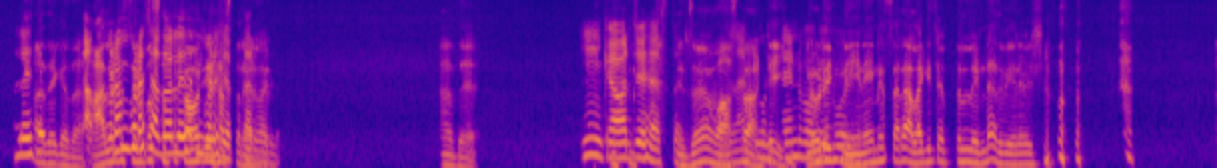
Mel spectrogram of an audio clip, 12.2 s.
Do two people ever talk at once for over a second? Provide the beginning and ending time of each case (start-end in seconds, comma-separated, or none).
0.8-2.7, 7.2-8.6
